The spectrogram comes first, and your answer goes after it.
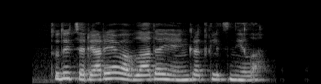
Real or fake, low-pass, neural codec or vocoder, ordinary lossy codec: real; 7.2 kHz; none; MP3, 48 kbps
